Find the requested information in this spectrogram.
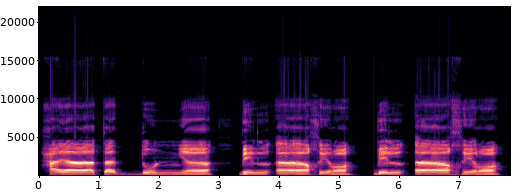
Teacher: حیات الدنیا، تا کو دال کے ساتھ ملانا ہے، دال میں سختی کرنی ہے، دال کو نون کے ساتھ ملائیں گے، حیات الدنیا بالآخرہ، بالآخرہ، کڑا زبر ہے، ایک الف کے لمٹ میں کھینچنا ہے، خا کو موٹا کرنا ہے، را کے اوپر زبر ہے، را کو موٹا کریں گے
